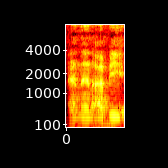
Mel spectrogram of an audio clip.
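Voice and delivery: normal talking voice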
